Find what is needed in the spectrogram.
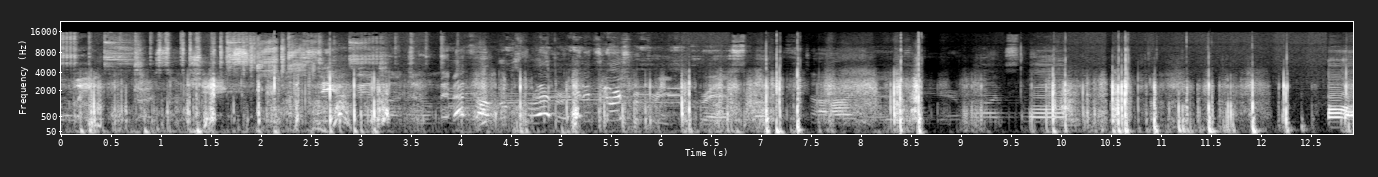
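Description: A voice singing over music, broken by frequent knocks and bumps of handling noise as the phone is swung about. A short quiet gap comes about nine seconds in.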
